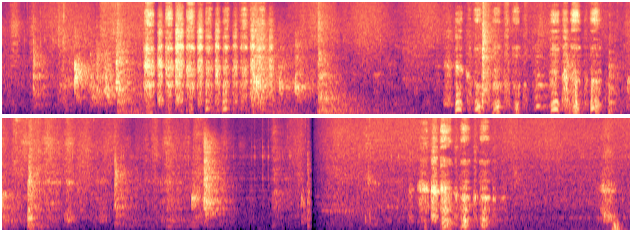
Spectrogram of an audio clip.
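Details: Rescued chimpanzee living at a sanctuary responds to human laughter. Rapid, breathy, rasping pant bursts come in irregular clusters. A close, loud indoor recording.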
